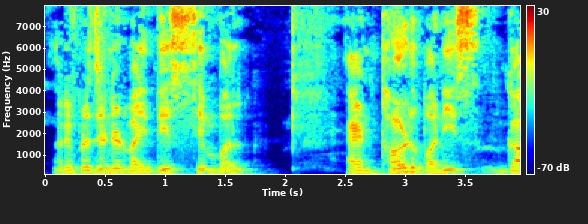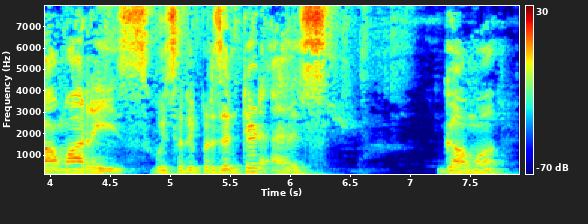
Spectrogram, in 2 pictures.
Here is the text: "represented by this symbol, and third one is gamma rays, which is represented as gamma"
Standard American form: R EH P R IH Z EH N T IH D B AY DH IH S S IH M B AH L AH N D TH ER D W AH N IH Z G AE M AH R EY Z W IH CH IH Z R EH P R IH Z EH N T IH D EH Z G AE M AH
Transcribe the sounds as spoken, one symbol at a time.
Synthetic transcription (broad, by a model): R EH P R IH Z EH N T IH D B AY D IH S S IH M B AH L AH N D T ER D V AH N IH Z G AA M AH R EY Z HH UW IH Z R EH P R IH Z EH N T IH D EH Z G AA M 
